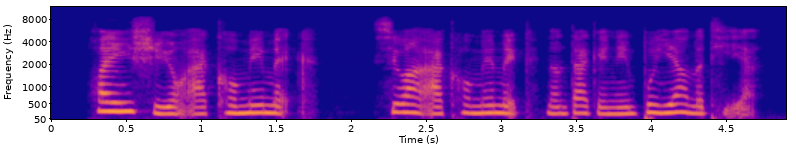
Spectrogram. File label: girl; EchoMimic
